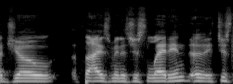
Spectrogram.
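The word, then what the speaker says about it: Theismann: change the pronunciation to fisman because it rhymes with Heisman and that'll help your candidacy ultimately it was unsuccessful but I like how Joe thyman has just LED in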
